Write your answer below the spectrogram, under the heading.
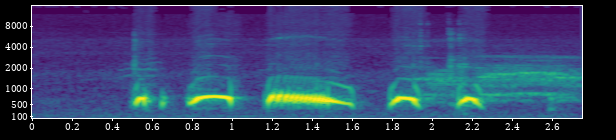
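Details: Spotted dove giving the 'gáy thúc' and 'gáy gọi' calls, the double call also called 'hai hậu'. Short coos, an arched note and a long falling coo run in a row, then two rounded coos end with a faint high trailing tone.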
